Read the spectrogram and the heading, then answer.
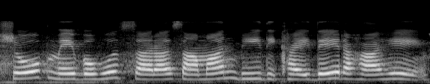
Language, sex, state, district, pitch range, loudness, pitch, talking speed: Hindi, female, Madhya Pradesh, Dhar, 235-265 Hz, -13 LUFS, 250 Hz, 140 wpm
